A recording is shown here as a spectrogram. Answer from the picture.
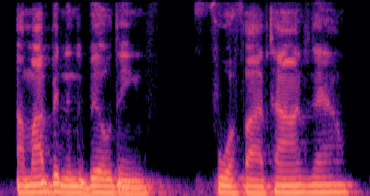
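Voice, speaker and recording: In an American accent, a man with a fairly low pitch and a dark, mellow tone speaks at a moderate pace amid audible room echo. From Trenton, New Jersey. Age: 60s. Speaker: community program leader. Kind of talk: public comment at council meeting.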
